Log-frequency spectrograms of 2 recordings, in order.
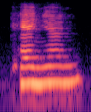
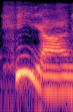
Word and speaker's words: Kenyon: meet and I think I said your last name correct Kenyon yes yes I was like Keon at first I'm like no I think I'm saying it wrong anyway John meet Tommy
